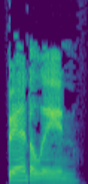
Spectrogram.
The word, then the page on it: bandoline: British English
